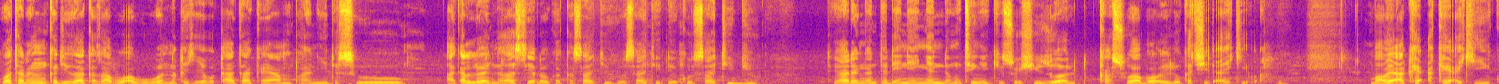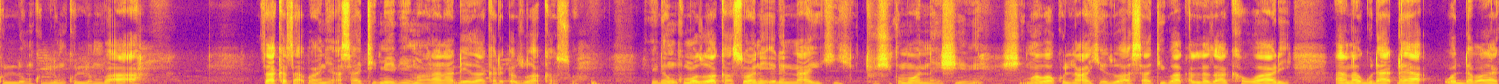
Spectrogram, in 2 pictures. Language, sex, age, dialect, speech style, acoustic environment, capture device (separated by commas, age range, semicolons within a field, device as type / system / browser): Hausa, male, 25-34, Nigeria - Kano, happy, silence, mobile / Linux / Chrome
